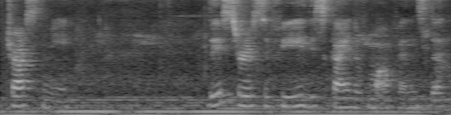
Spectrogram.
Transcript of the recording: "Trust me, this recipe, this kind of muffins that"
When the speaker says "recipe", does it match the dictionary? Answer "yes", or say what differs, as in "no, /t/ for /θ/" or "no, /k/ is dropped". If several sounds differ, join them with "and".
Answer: no, /f/ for /p/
